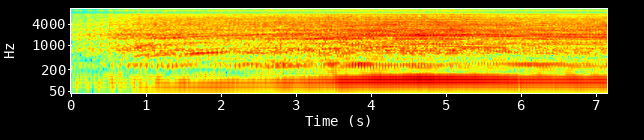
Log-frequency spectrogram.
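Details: Toyota AE86 with stock bigport blue-top 4AGE, no modifications, about 195,000 km on the odometer: warm petrol engine idling roughly, low hum with a regular knock about three times a second; cause not yet located.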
